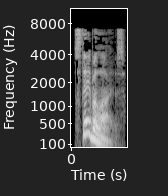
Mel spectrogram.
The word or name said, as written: stabilize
